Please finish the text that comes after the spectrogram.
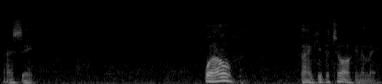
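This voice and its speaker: Lively-toned, earnest amateur investigator. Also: male voice, deep voice, a little slow, exaggerated voice. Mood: apologetic. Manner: tactful but probing. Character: earnest, polite, persistent man investigating a friend's mystery. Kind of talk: 1980s radio drama acting. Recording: noisy 1980s radio broadcast recording.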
